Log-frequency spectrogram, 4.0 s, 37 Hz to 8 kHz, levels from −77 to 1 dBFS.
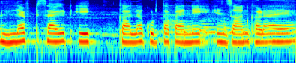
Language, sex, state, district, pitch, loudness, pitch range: Hindi, female, Uttar Pradesh, Lucknow, 230 Hz, -15 LUFS, 220-235 Hz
